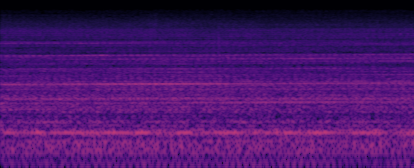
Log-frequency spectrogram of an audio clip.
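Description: Steady droning hum with a faint whine riding over a rough, rushing roar through the spin, typical of worn motor bearings.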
